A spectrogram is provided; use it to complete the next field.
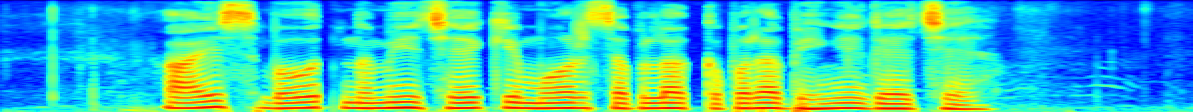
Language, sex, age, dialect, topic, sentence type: Magahi, male, 31-35, Northeastern/Surjapuri, agriculture, statement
